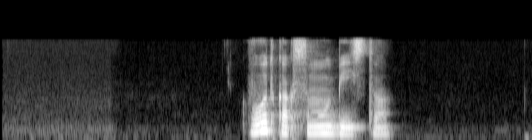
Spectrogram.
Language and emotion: Russian, neutral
